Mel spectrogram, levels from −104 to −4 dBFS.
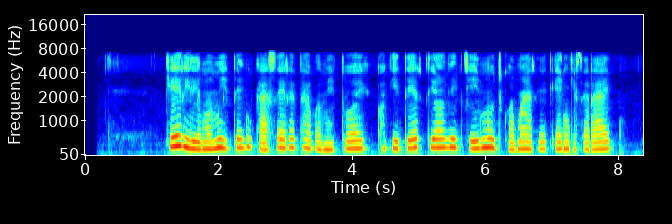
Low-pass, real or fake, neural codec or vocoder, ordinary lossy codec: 7.2 kHz; real; none; none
